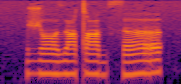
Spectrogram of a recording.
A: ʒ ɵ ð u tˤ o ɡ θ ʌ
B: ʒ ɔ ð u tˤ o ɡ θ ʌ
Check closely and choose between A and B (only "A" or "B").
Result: B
